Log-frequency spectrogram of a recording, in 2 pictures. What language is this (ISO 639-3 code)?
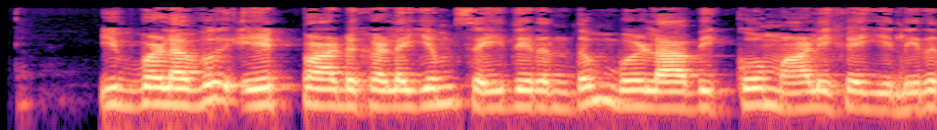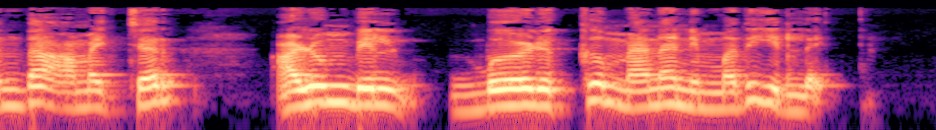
tam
